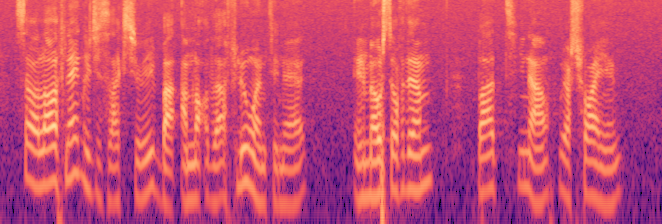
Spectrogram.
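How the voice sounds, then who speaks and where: Ordinary pitch variation and a moderate pace in a man's fairly high voice. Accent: Algerian. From Kabylie, Algeria. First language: Kabyle. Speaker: language student. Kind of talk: casual group interview. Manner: hesitant, many fillers.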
